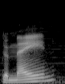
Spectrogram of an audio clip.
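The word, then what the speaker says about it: demesne: Next across is your domain. It's spelt weird. It's pronounced like, it's basically pronounced the same as domain, and this is how many counties you personally hold.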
